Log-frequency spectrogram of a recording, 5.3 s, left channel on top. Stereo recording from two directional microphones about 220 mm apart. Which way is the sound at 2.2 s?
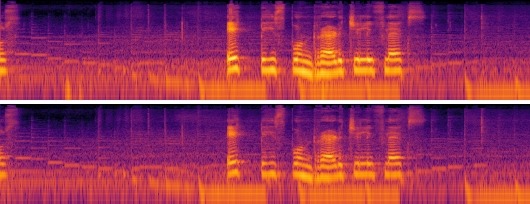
20° left (ahead or behind).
